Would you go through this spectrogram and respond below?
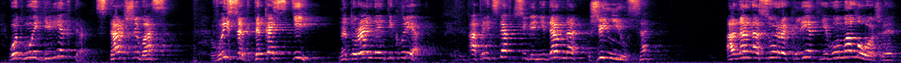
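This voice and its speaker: High-pitched, glib, coaxing son-in-law. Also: male voice, full character voice. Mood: teasing. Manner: coaxing, chatty, flattering, peppered with rhetorical questions. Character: jovial, pushy, glib son-in-law scheming to matchmake. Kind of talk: Soviet-era radio play acting. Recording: roomy, distant, faintly noisy radio play.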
